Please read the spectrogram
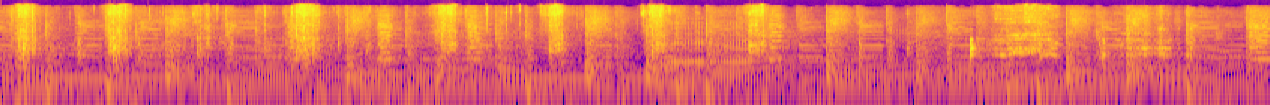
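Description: Kitchen knife chopping spring onions on a wooden cutting board: a run of quick, sharp strikes on the board, with background music underneath.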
